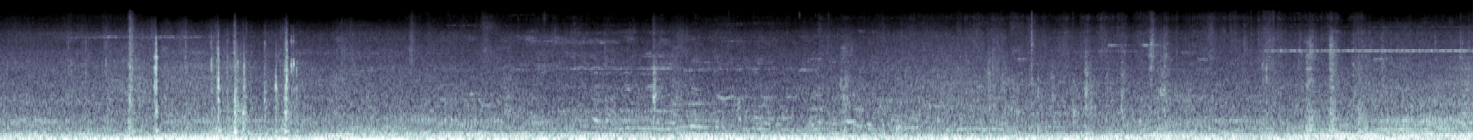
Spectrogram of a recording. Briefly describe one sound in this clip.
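A low rumble of city traffic fills the air.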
